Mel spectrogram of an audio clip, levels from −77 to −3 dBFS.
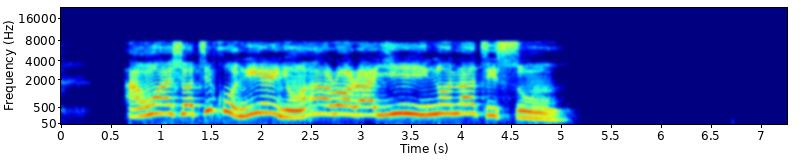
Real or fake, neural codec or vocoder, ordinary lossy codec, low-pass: fake; codec, 16 kHz, 2 kbps, FunCodec, trained on Chinese and English, 25 frames a second; none; none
